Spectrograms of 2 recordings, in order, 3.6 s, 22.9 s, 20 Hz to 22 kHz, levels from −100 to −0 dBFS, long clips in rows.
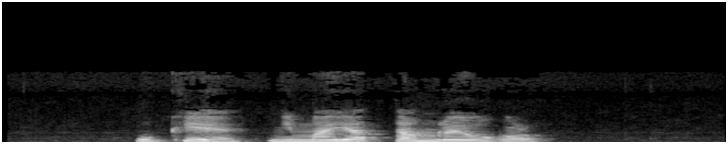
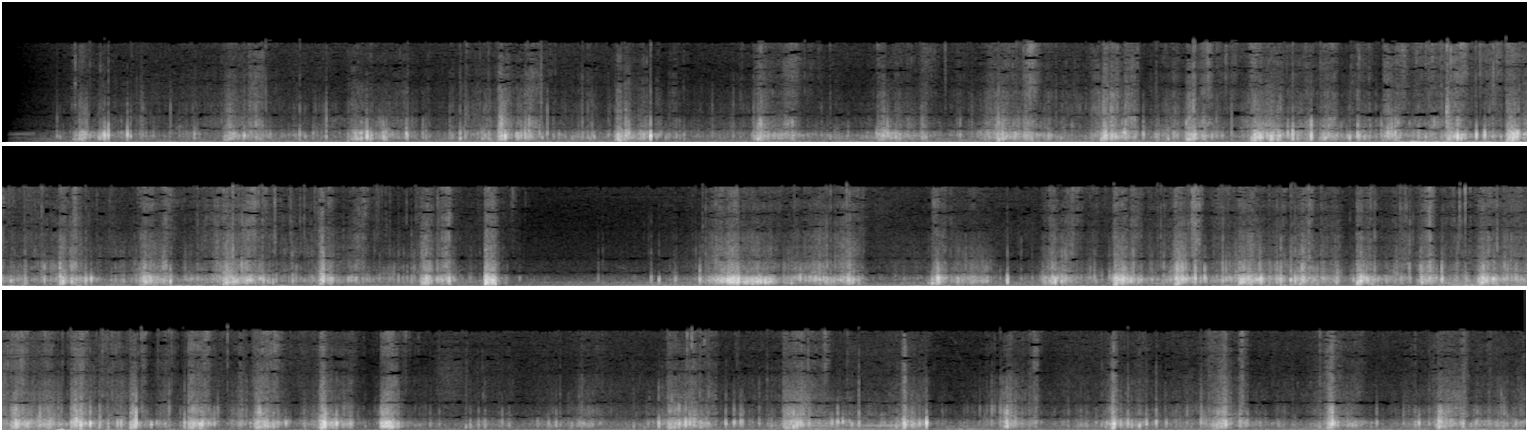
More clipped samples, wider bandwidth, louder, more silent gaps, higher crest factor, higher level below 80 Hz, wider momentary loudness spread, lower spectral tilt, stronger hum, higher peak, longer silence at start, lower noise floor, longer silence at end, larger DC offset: neither; second, 5.4 kHz vs 16 kHz; first, -22 LUFS vs -28 LUFS; neither; second, 18 dB vs 28 dB; second, -72 dBFS vs -52 dBFS; second, 11 LU vs 15 LU; first, -8 dB/octave vs -3.5 dB/octave; neither; second, -6 dBFS vs 0 dBFS; first, 0.7 s vs 0 s; first, -74 dBFS vs -49 dBFS; first, 0.95 s vs 0 s; second, under 0.1% vs 0.3%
